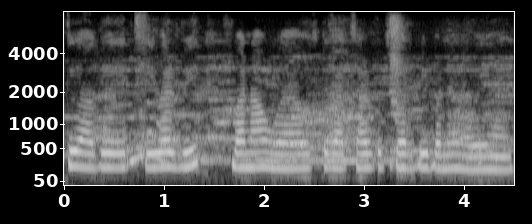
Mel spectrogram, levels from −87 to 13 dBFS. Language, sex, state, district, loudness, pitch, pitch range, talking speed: Hindi, female, Punjab, Fazilka, -15 LUFS, 210 Hz, 200-220 Hz, 200 wpm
